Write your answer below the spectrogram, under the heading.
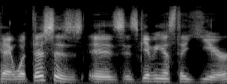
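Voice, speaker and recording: The sound is dry and close with no echo, on a very clean recording with a silent background. A man speaks at a medium pitch with a bright, sharp tone. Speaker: software tutorial creator. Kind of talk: screen-recorded tutorial. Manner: fast; casual with fillers.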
